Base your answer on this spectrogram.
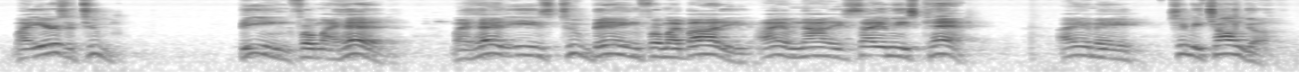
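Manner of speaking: strong Spanish accent attempt. Reading the story aloud, Skippy John Jones speaks in his very best Spanish accent. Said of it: "using his very best Spanish accent".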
